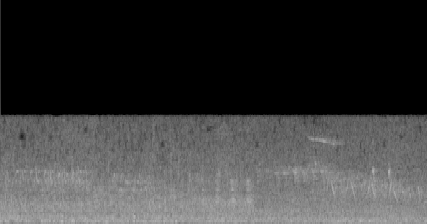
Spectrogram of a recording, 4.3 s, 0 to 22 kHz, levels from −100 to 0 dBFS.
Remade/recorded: recorded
